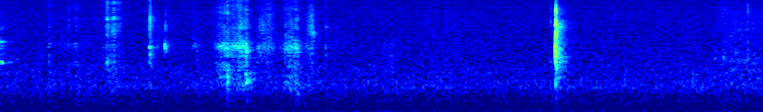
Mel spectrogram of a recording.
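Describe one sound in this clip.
A metal tool scrapes and crumbles powder from a plastic case.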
